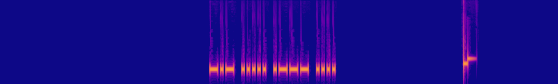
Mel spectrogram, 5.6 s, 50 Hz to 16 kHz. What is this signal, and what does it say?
Morse code, heard as a keyed tone, about 40 wpm, 700 Hz. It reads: K5JH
